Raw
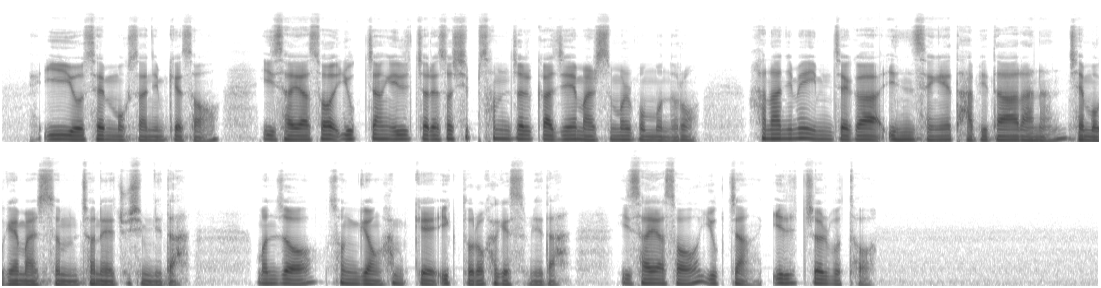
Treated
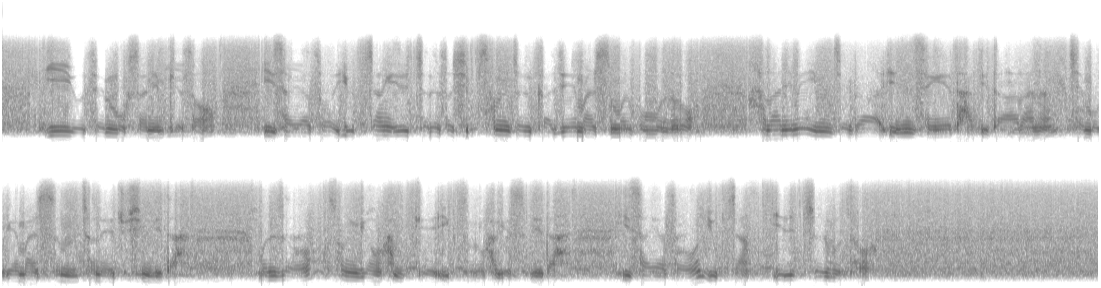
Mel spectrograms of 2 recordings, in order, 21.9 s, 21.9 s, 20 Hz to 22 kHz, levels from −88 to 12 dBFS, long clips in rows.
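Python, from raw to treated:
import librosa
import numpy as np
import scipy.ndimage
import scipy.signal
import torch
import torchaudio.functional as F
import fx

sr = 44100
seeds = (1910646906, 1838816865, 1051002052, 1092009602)

p1 = fx.delta_mod(x, sr, bps=32000, step_db=-32.5)
p2 = scipy.signal.sosfilt(scipy.signal.butter(8, 340.0, 'highpass', fs=sr, output='sos'), p1)
p3 = fx.env_lowpass_down(p2, sr, base_hz=1600.0, full_db=-16.5)
p4 = fx.over_compress(p3, sr, threshold_db=-32.0, ratio=-1.0)
p5 = p4 + fx.echo_feedback(p4, sr, ms=1182, feedback_pct=41, wet_db=-16, dry=0)
y = p5 * 10.0 ** (-2.5 / 20.0)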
